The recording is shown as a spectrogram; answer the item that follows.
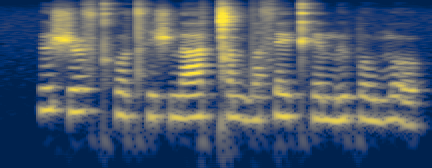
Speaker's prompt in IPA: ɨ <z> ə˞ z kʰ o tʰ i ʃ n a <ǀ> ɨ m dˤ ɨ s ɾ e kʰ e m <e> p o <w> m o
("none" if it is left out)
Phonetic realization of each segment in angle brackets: ʃ, ǀ, ɨ, w

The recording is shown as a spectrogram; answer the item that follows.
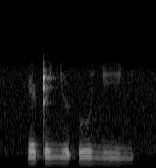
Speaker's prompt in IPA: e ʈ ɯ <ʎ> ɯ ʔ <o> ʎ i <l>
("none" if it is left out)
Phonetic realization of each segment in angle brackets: ʎ, u, ʎ

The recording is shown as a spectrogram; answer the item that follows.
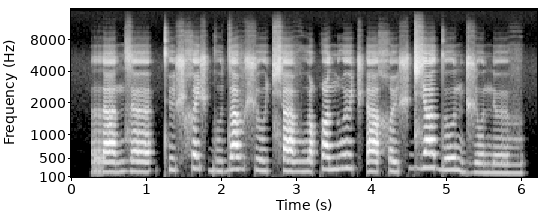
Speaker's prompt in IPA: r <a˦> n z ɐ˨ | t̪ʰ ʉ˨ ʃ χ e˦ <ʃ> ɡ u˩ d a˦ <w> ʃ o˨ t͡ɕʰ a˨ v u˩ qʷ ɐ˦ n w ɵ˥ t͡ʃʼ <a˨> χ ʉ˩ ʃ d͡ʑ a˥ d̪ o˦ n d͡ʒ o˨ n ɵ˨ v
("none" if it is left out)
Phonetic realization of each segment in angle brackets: a˩, ʃ, v, a˨

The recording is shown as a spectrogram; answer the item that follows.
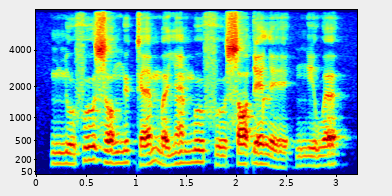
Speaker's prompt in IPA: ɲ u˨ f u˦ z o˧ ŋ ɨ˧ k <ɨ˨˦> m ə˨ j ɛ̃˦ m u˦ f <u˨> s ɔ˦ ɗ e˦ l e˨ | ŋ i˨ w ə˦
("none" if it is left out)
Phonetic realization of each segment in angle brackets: ɛ˨˦, u˨

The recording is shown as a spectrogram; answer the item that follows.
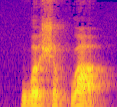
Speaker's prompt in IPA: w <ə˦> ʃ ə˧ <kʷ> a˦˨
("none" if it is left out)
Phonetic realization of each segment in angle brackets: ə˦˨, kʷ

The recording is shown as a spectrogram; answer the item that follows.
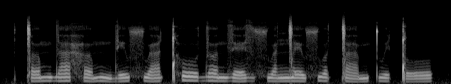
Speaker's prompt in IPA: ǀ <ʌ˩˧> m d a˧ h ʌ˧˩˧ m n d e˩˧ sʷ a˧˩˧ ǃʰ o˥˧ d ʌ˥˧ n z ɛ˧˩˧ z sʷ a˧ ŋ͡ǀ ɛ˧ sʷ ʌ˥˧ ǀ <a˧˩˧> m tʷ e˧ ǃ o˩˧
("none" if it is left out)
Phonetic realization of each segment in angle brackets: ʌ˩˧, a˧˩˧

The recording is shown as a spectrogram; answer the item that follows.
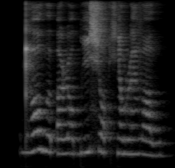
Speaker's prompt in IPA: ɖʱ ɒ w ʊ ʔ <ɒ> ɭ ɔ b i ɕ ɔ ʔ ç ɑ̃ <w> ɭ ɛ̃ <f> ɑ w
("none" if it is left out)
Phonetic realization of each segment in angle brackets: ɒ, w, v

